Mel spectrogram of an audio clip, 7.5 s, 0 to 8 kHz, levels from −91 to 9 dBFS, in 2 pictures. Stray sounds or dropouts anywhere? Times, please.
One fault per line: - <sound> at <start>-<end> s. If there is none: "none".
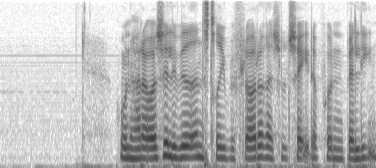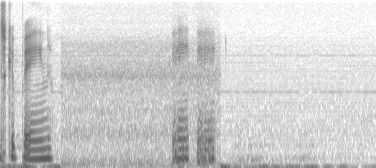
- laugh at 5.5-5.9 s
